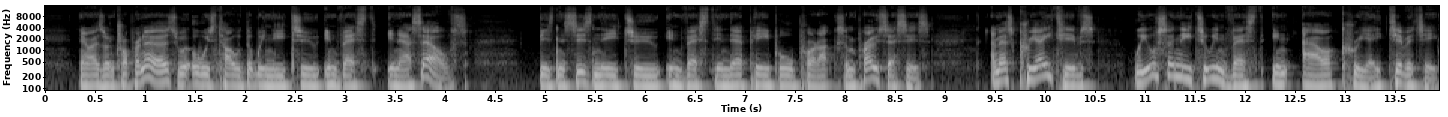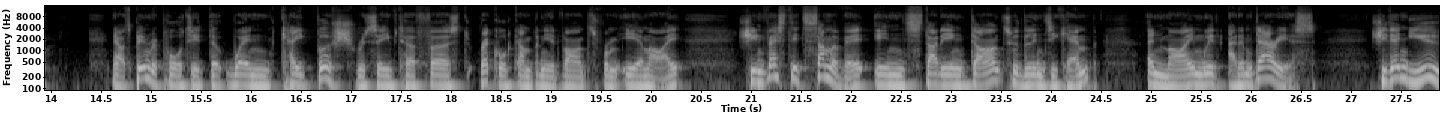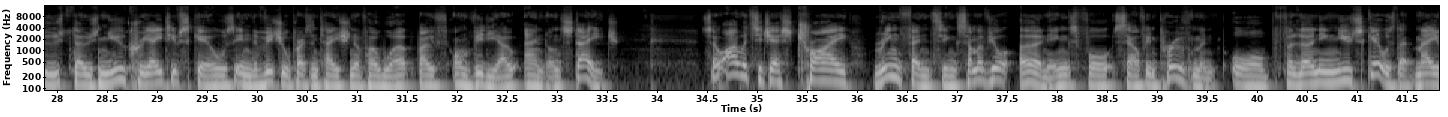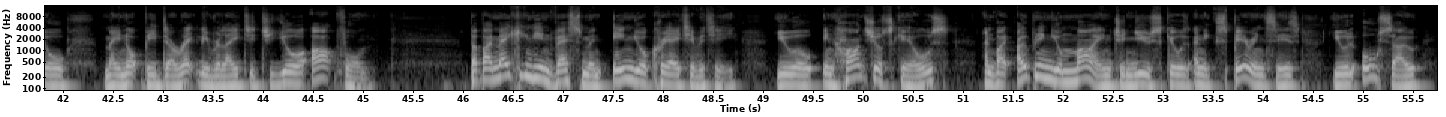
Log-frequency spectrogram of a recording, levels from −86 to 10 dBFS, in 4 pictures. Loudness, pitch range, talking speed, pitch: -28 LUFS, 110-130 Hz, 155 wpm, 115 Hz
